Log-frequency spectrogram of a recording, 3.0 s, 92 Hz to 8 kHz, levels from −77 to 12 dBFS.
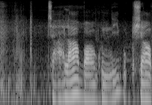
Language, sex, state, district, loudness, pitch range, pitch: Telugu, male, Andhra Pradesh, Manyam, -18 LUFS, 110-125 Hz, 115 Hz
